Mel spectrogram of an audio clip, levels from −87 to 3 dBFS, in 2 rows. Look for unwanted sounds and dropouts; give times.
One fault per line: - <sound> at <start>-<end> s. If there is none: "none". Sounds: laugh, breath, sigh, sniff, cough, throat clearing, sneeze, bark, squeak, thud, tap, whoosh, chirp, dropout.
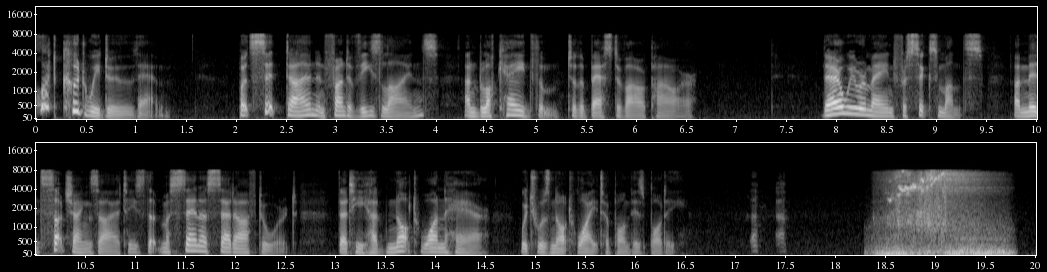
- laugh at 17.1-17.6 s
- squeak at 18.3-19.8 s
